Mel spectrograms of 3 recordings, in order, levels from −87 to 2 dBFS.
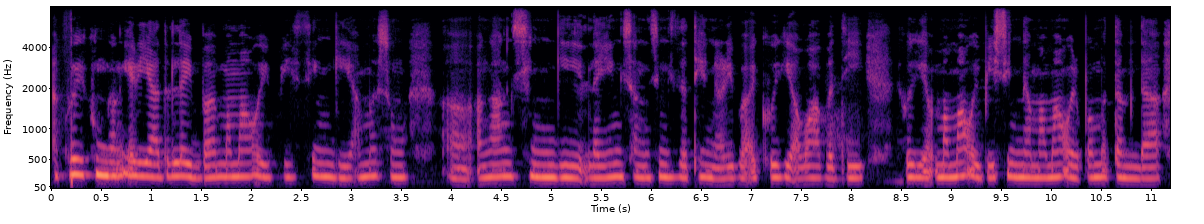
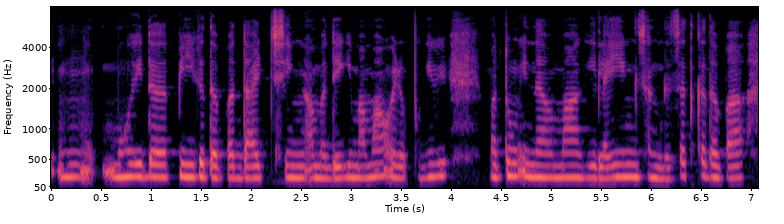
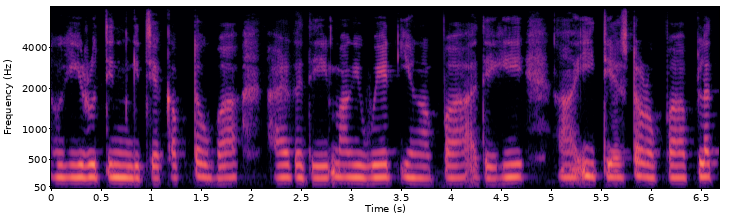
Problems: none marked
